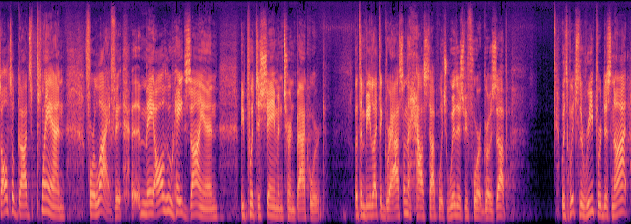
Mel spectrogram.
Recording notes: at Neighborhoodchurch of Cypress on 08/20/2023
